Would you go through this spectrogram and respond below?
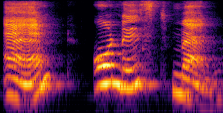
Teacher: the consonant sound y similarly we say an honest man because h in honest is silent the word begins with the vowel sound o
